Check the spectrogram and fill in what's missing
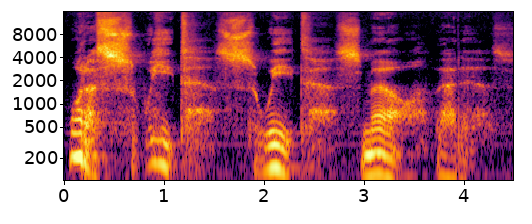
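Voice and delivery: acted blissful inhale, trailing into whisper; savouring a smell. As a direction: savour the aroma, voice dropping away to a hush. Acts out savouring a sweet aroma.

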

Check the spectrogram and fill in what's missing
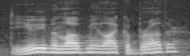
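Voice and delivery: very soft, quick question; hushed question. Retold or imitated. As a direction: ask it gently, barely voiced.

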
